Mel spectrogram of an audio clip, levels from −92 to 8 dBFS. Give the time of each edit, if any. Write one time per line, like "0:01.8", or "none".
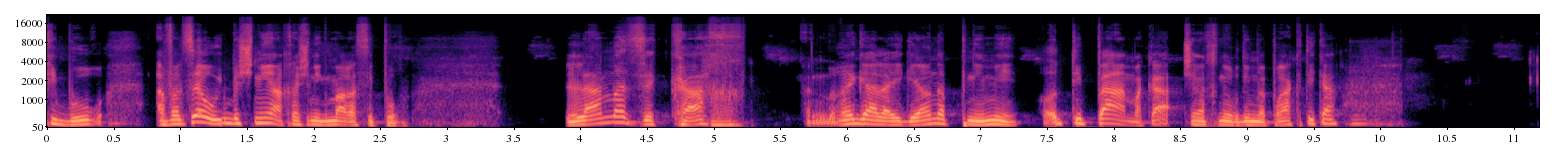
0:01.3
0:08.5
